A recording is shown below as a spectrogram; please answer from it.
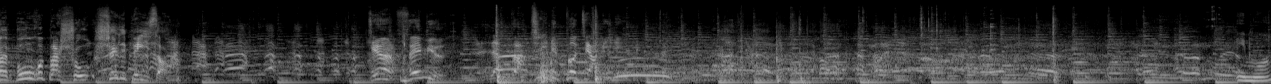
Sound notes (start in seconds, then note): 5.8 men laughing; 11.3 laughs; 11.6 upbeat music continues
